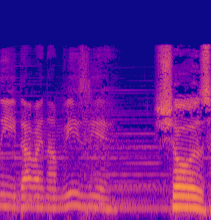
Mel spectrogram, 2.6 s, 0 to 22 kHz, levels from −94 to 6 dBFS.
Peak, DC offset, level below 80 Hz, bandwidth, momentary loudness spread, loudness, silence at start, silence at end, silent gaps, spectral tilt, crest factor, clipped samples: -10 dBFS; under 0.1%; -60 dBFS; 11 kHz; 18 LU; -26 LUFS; 0 s; 0 s; none; -4.5 dB/octave; 16 dB; under 0.1%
